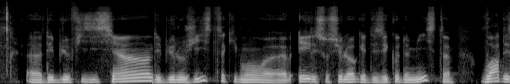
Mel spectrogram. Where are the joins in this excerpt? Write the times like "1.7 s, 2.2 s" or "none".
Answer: 1.5 s, 3.1 s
